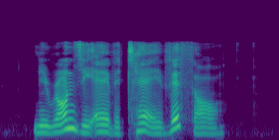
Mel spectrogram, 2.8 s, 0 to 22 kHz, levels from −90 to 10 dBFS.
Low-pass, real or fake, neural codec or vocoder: 7.2 kHz; fake; codec, 24 kHz, 3.1 kbps, DualCodec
